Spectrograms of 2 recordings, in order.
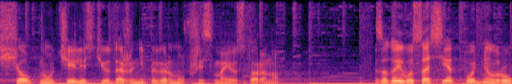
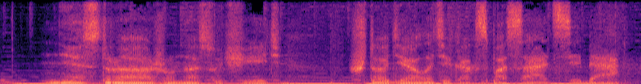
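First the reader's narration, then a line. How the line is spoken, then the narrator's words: King's rustling whisper in head. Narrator (Russian): прозвучал у меня в голове шелестящий шепот короля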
